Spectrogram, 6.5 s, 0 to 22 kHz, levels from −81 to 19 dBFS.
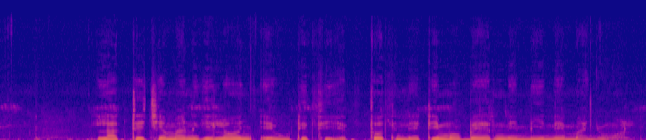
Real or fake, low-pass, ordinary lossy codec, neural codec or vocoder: fake; 19.8 kHz; none; vocoder, 44.1 kHz, 128 mel bands, Pupu-Vocoder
